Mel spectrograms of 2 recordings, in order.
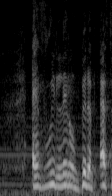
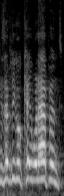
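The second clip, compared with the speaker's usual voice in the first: worried father; 11 semitones higher, 10 dB louder, faster than usual. A narrator's reading.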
